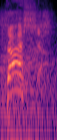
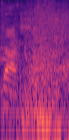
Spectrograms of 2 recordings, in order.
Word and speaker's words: Dacia: I don't pronounce the I. That's an exception. So Dasha. Dasha.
